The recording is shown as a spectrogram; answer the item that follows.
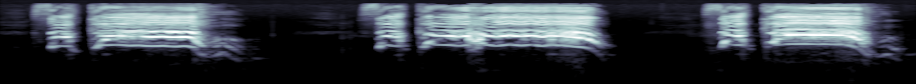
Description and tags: Cry for help - Female
Woman screaming for help in portuguese.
